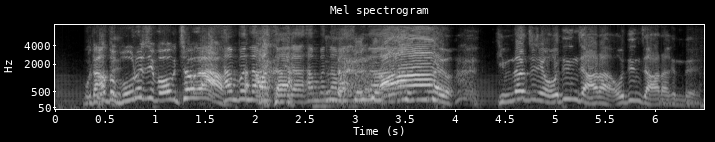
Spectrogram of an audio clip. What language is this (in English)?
Korean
